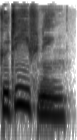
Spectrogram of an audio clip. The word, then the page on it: good evening: British English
